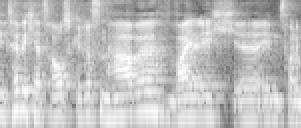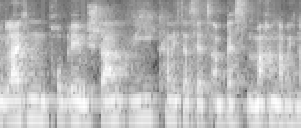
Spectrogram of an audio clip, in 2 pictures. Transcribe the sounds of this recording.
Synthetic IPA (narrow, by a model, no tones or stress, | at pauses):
ntʰɛpɪçjɛt͡stʁaʊsɡ̥əʁɪsn̩ɦaːbəvaɪlɪçʔɛːʔeːbm̩foːɐɾeːmɡlaɪçn̩pʁ̥obleːmʃtantv̥iːkʰanɪçd̥asjɛt͡sta̰mbɛstn̩maχn̩haːbəɪçn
